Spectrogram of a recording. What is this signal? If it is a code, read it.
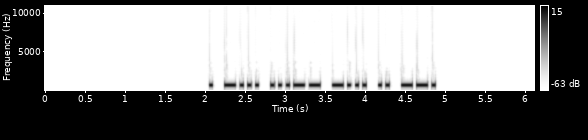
Morse code, heard as a keyed tone, about 25 wpm, 700 Hz. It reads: EB3BIG
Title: DXCC-100 Call Signs - 6 Characters - 25wpm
